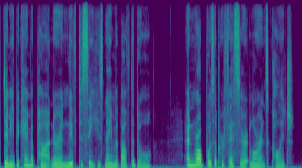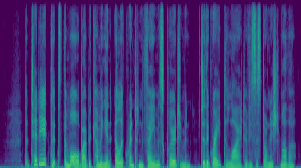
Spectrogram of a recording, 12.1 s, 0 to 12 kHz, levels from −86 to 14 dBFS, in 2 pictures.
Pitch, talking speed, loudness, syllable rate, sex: 215 Hz, 205 wpm, -20 LUFS, 6.7 syllables/s, female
